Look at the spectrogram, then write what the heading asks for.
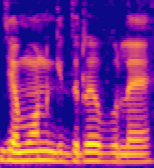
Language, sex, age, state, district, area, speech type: Santali, male, 18-30, Jharkhand, Pakur, rural, spontaneous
